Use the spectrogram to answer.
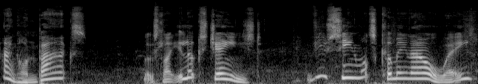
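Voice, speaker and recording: A man's voice: very high voice, wildly swooping pitch, measured pace, a little hiss or hum, full character voice. A man playing a loyal, laddish footballer mate in an audio drama, talking in colloquial, matey British English. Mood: cheeky. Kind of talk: full-cast sci-fi audio drama.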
